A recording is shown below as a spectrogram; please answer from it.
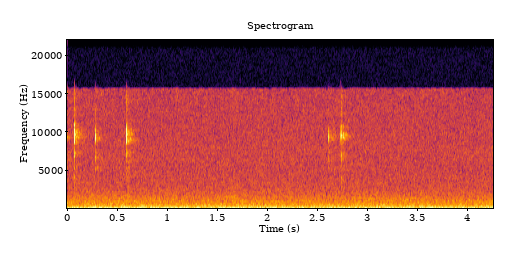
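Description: Computer mouse button clicks: three quick clicks in the first half second, then two more in quick succession about two and a half seconds in, over a faint steady low hum.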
